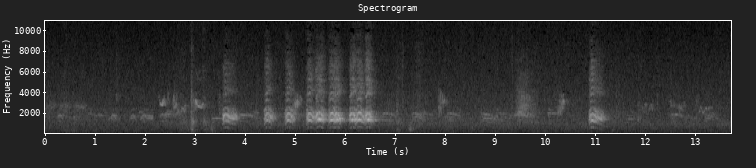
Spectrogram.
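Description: Harsh, caw-like bird calls: a quick run of about seven caws in the middle, then a single one later, with faint bird chirping underneath.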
